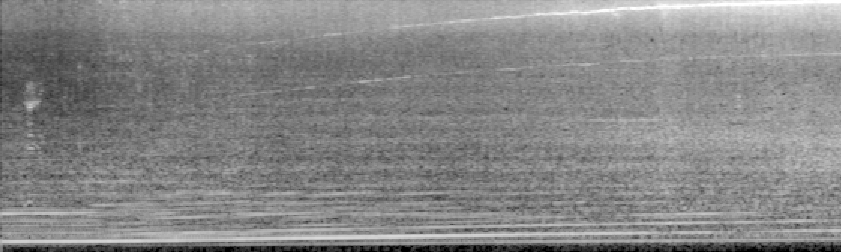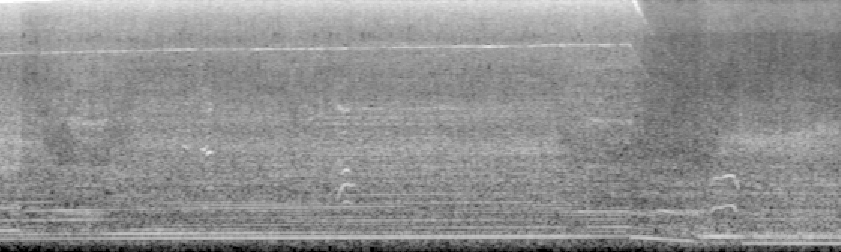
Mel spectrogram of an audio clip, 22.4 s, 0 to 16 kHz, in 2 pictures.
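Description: Turbocharged 6.0-litre LS V8 in a 1995 GMC K2500 pulling hard under acceleration, heard from inside the cab. Its note climbs steadily while a high turbo spool whistle rises above it. Near the end the engine note drops suddenly and the whistle cuts off.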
